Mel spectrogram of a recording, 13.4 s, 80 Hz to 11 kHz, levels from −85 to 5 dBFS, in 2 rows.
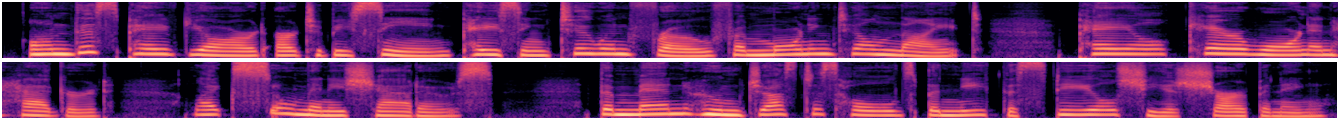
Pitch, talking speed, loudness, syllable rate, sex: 220 Hz, 150 wpm, -17 LUFS, 4.2 syllables/s, female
